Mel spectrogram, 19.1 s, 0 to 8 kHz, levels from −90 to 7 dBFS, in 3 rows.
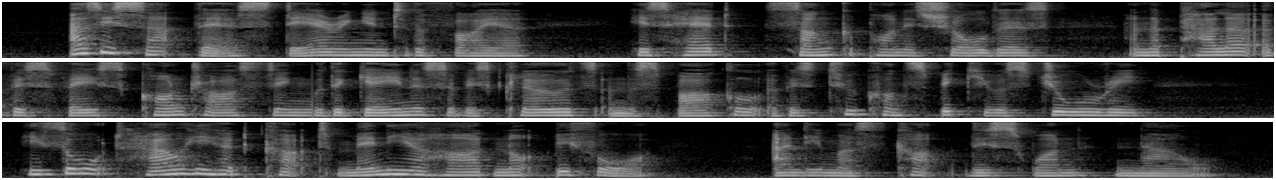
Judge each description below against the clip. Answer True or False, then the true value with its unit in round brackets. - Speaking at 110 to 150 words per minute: False (170 wpm)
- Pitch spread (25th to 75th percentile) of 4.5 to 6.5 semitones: False (3.1 semitones)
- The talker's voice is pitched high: False (155 Hz)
